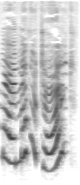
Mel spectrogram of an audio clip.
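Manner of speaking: put-on high, loud child's surprise; surprised child. A narrator's reading. Child hearing it as news, high surprised voice. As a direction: say it as if it were news to you. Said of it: "She sounds surprised".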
